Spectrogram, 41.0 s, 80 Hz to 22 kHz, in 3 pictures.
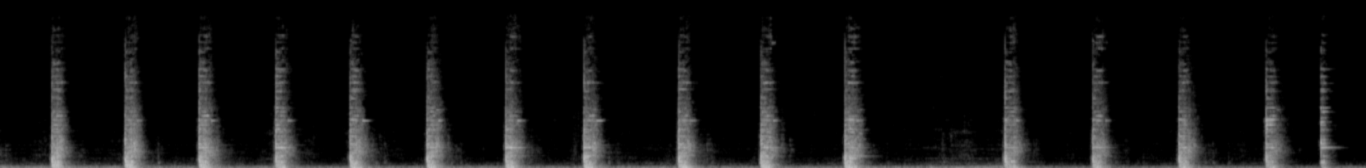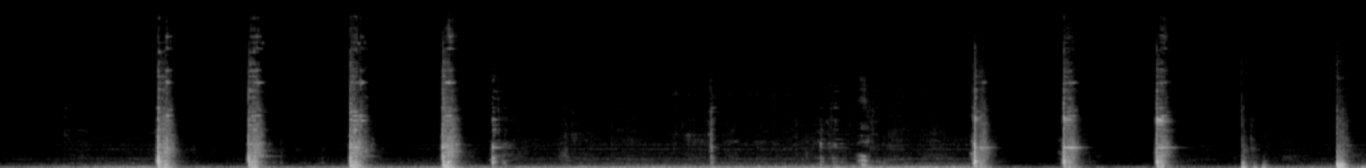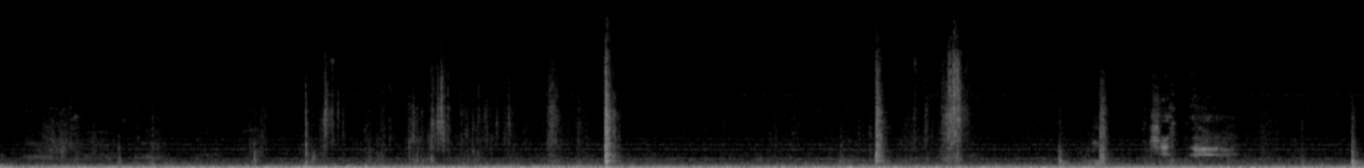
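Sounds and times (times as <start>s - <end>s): hammer striking steel on anvil: 0.5s - 6.2s, 6.8s - 8.8s, 10.0s - 13.5s, 15.2s - 16.6s, 17.2s - 17.5s, 18.1s - 18.8s, 23.4s - 24.6s, 25.2s - 25.6s.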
